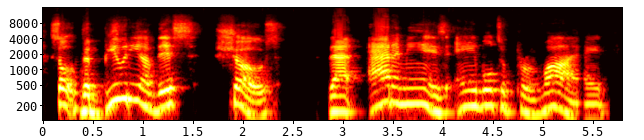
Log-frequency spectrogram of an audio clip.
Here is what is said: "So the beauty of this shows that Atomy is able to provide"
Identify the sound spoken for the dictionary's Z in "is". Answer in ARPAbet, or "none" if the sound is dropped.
Z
